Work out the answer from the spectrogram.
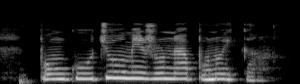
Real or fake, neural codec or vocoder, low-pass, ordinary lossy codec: real; none; 7.2 kHz; MP3, 64 kbps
